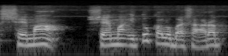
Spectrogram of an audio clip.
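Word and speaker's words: שמע: Jadi ini dibacanya Shema.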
